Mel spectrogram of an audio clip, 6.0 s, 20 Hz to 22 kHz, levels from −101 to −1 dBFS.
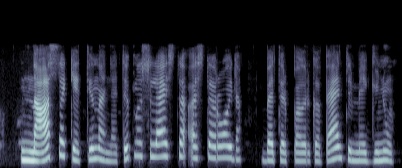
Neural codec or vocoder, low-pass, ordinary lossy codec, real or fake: none; 7.2 kHz; MP3, 96 kbps; real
